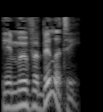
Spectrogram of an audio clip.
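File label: "immovability", British English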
